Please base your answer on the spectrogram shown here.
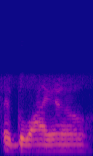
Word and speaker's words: Aguayo: Yeah, Aguaya. Wait a second. Maybe the coach knows. Coach, how to pronounce Aguaya? I believe it's Aguayo.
